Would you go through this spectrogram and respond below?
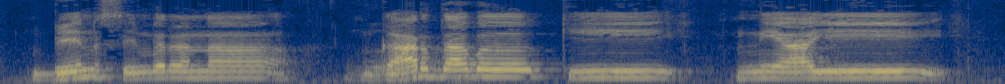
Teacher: ਇਹ ਗਰਦਬ ਦਬ ਭੱਬੇ ਦੀ ਆਵਾਜ਼ ਆਉਣੀ ਹੈ, ਗਰਦਬ ਬੱਬਾ ਨਹੀਂ ਬੋਲਣਾ, ਭੱਬਾ ਬੋਲਣਾ।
